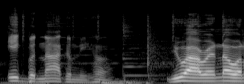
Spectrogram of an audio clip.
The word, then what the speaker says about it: Igbinoghene: It's Igbinoghene. It's Igbinoghene. Igbinoghene. Yeah, I know the last part rhymes with mahogany, so it's Igbinoghene, huh?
